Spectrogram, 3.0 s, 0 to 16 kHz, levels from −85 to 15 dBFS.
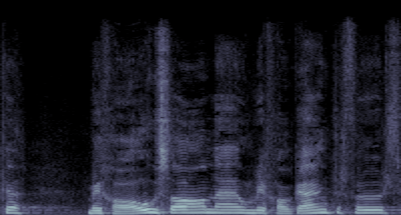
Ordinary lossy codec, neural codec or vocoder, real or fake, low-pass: AAC, 64 kbps; codec, 44.1 kHz, 7.8 kbps, Pupu-Codec; fake; 14.4 kHz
